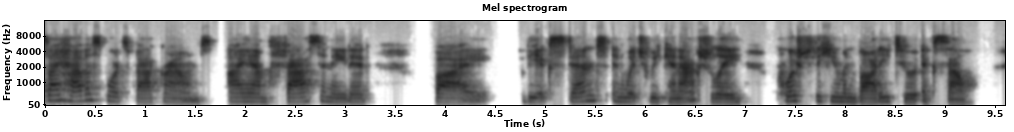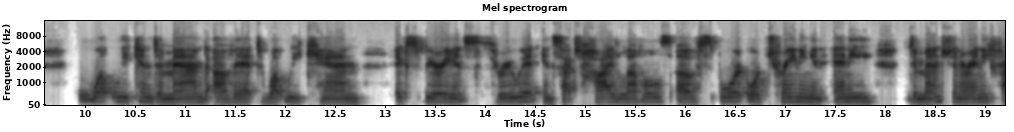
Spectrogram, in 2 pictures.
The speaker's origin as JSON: {"language": "English", "area": "Vancouver Island", "region": "British Columbia", "country": "Canada", "tie": "born or raised there", "lives_now": "Kelowna, Canada", "said": "Western Red Cedar, which I grew up with on Vancouver Island"}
